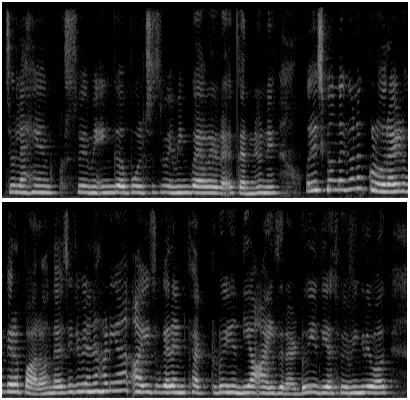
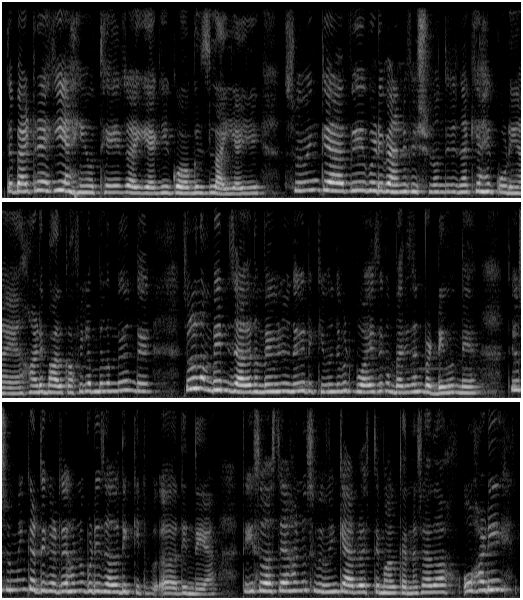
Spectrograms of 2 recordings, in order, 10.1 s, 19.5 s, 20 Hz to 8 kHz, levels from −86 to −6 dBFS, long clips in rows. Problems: constant background noise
